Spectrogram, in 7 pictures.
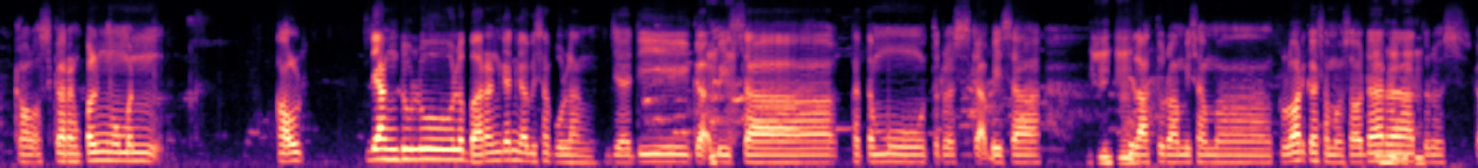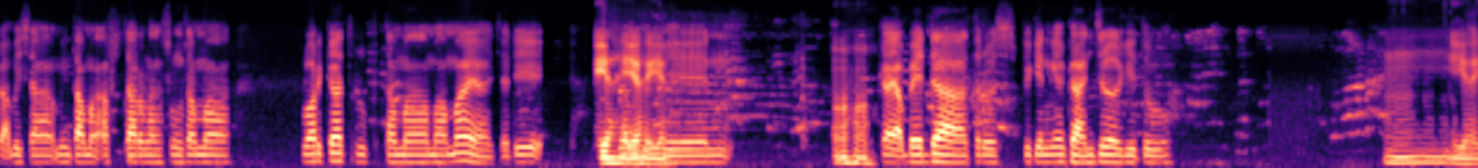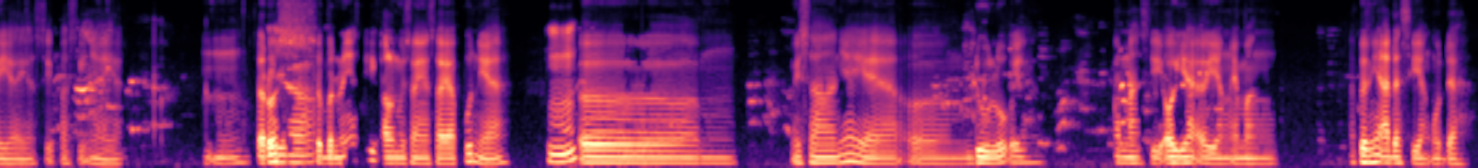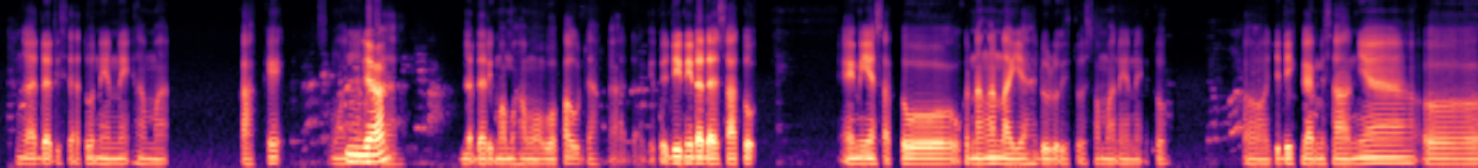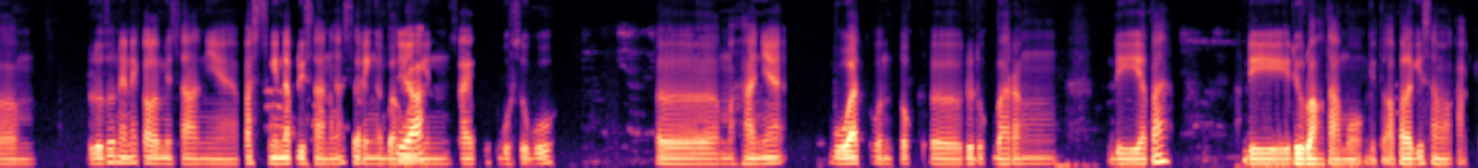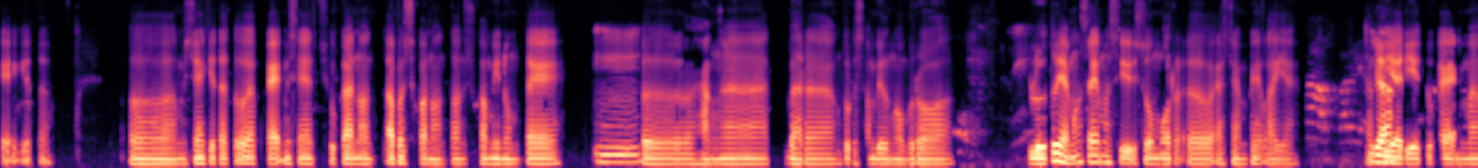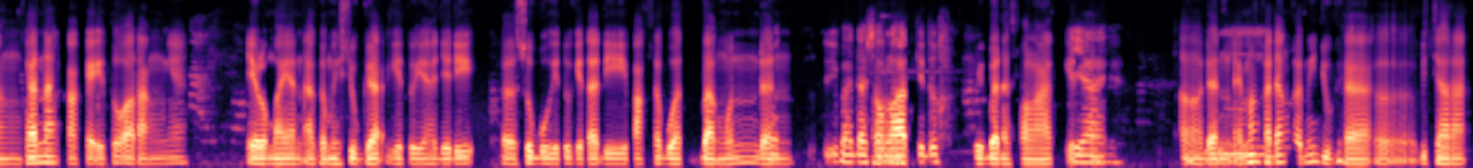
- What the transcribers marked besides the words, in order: static; other background noise; distorted speech; tapping; drawn out: "mmm"; alarm; background speech
- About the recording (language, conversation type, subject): Indonesian, unstructured, Siapa anggota keluarga yang paling kamu rindukan?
